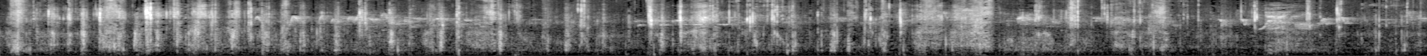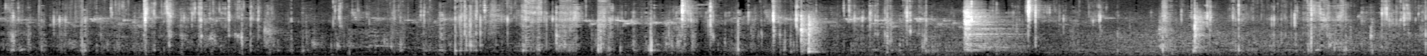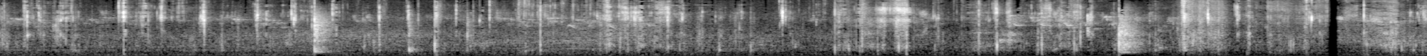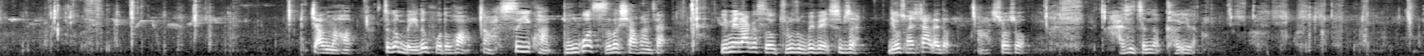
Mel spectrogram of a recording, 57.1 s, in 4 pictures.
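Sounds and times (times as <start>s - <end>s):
person chewing food: 0.0s - 46.7s, 49.5s - 50.0s, 52.4s - 57.0s
wet mouth clicks and smacks: 49.6s - 50.0s.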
